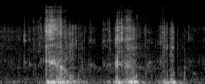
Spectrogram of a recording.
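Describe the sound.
Crunching of hard, crispy snacks made of 100% Gouda, Emmental and cheddar cheese, several pieces taken at once: three loud, crackling bites with quieter chewing between them.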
